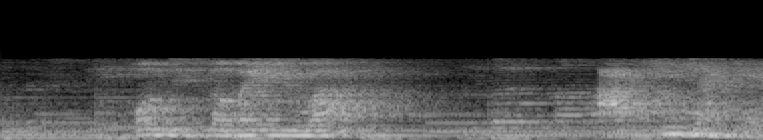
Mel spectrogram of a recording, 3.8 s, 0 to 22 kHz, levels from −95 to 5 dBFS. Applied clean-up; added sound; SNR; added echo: none; none; none; reverberation time 1.1 s.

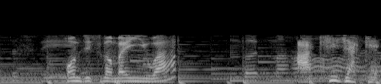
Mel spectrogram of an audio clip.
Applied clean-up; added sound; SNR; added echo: none; none; none; none.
